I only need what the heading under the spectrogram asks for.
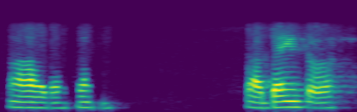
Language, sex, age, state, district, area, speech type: Sindhi, other, 60+, Maharashtra, Thane, urban, conversation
